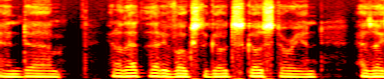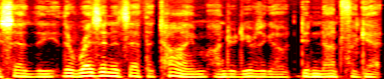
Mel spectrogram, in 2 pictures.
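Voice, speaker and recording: Somewhat breathy, a man's voice moves in monotone, flat intonation. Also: medium pitch for a man, moderate pace. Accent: American. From New York City, Queens. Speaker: podcast host. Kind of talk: interview.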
